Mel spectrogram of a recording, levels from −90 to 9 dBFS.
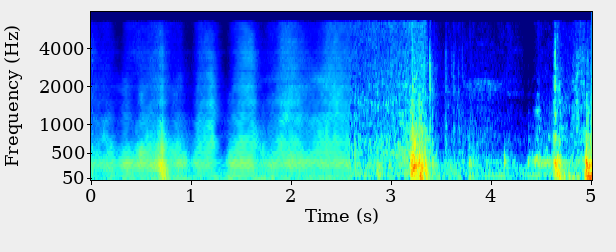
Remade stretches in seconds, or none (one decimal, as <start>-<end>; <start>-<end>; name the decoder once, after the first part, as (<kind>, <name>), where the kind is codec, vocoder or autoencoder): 0.0-2.6 (vocoder, Vocos)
